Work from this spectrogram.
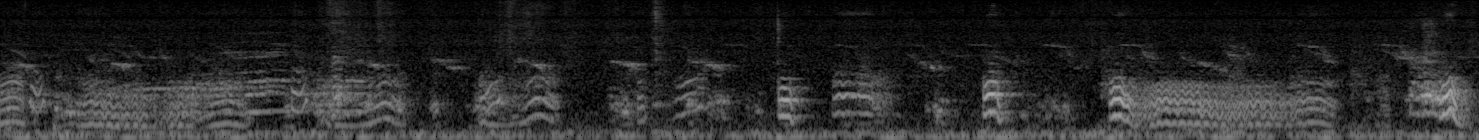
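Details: Puppies whimpering for their absent mother, a chorus of wavering, bending cries in short uneven bursts with brief pauses between, against steady low background noise.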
